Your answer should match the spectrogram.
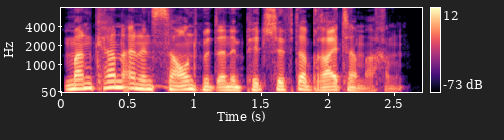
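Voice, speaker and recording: A man narrating a scripted tutorial as an instructor, in a measured, explanatory way. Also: medium pitch, big pitch swings, dry recording, clean studio sound.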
